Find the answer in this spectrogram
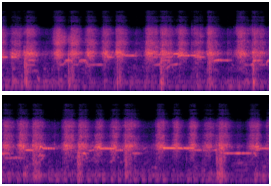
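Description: Music for a Mexican danza: a high, whistle-like flute melody moving in short held notes over regular drum strikes, with a rhythmic shaking hiss about twice a second.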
